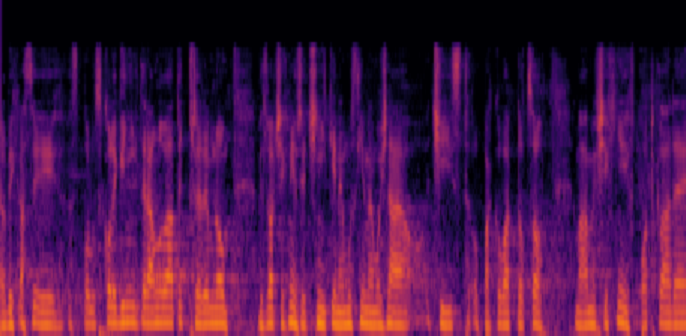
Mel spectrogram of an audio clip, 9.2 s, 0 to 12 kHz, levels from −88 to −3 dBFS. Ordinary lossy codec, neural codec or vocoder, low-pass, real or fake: AAC, 48 kbps; none; 7.2 kHz; real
